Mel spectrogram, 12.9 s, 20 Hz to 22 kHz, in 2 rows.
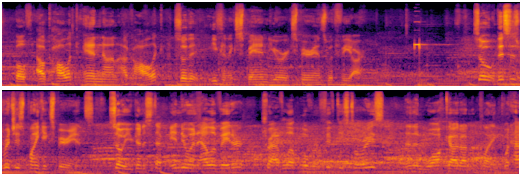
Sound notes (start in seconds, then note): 5.2 machine beeps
